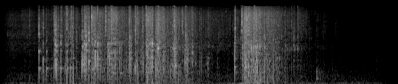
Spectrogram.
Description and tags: rs polystyrene handling 07
A session to test out my new Shure Motiv MV88. All recordings are of a bowl of polystyrene packing peanuts.
beads, packaging, packing, polystyrene, peanuts, S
